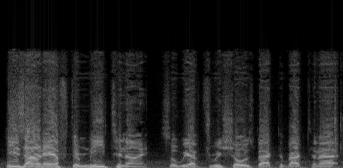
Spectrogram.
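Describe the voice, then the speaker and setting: A man's voice: on the high side, lively intonation, brisk, sharp tone, husky. A man hosting a radio show with casual interview banter. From New York, United States. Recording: background noise and room ambience.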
